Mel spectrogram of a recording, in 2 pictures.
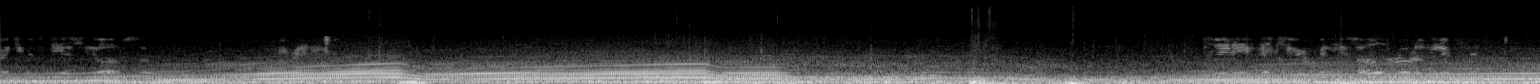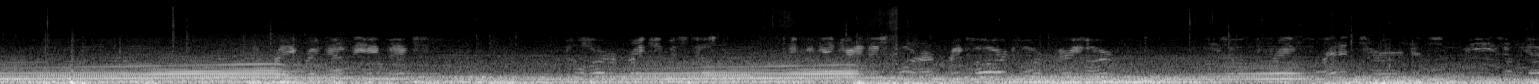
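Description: The 2019 BMW X4 M40i's turbocharged 3.0-litre inline-six, heard from the driver's seat, pulling hard through the gears. The pitch climbs and then drops sharply at upshifts about four and seven seconds in. It winds down and climbs again, with further upshifts around eighteen and twenty-four seconds, and eases off near the end.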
